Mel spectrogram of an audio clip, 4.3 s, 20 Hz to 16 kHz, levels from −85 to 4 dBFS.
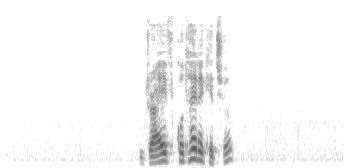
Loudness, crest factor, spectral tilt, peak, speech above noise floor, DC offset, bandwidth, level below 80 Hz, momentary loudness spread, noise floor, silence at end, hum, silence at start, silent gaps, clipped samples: -36 LUFS; 22 dB; -3.5 dB/octave; -20 dBFS; 41 dB; under 0.1%; 11 kHz; under -90 dBFS; 10 LU; -77 dBFS; 1.4 s; none; 1.75 s; none; under 0.1%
